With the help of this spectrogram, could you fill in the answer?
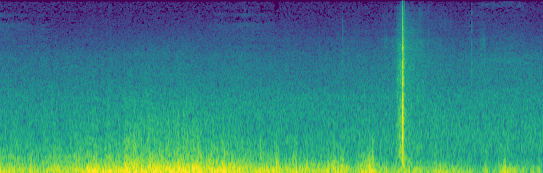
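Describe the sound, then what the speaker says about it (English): A strong breeze gusts across a dunes golf course at Barnbougle Dunes, buffeting the microphone with a continuous low roar and one sharp crack partway through. "There's a decent amount of breeze."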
